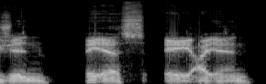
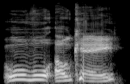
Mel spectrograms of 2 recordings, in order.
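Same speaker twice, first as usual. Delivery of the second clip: surprised; 12 semitones higher, much slower than usual. Real, not acted. Reacting to accusation.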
